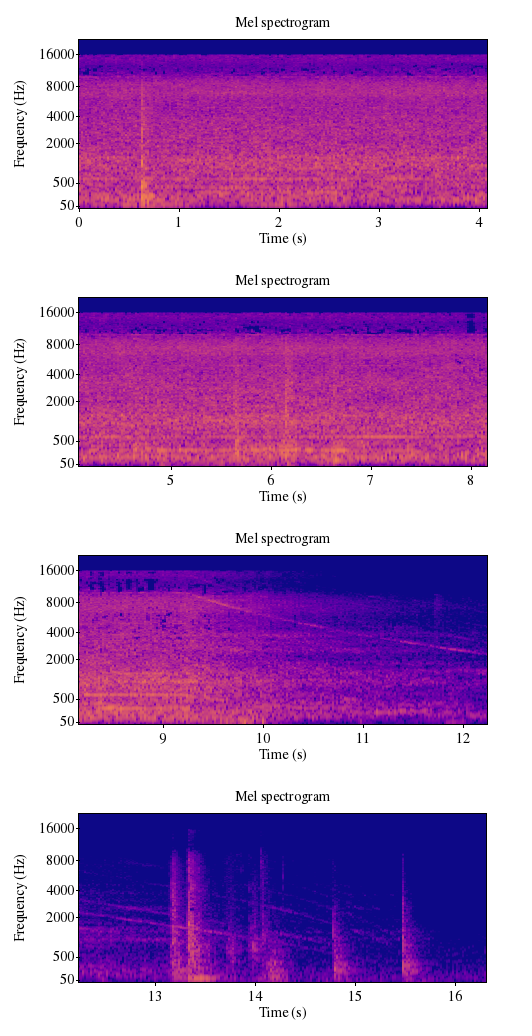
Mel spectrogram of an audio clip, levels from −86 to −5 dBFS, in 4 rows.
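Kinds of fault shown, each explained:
No faults detected on listening.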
